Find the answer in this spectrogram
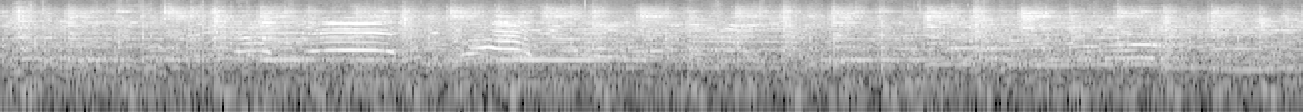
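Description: Track-stadium background: music playing with scattered distant voices and crowd sounds, steady and well below commentary level.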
